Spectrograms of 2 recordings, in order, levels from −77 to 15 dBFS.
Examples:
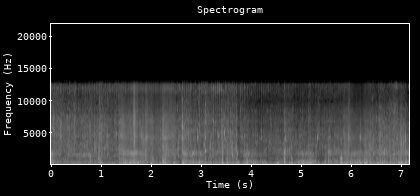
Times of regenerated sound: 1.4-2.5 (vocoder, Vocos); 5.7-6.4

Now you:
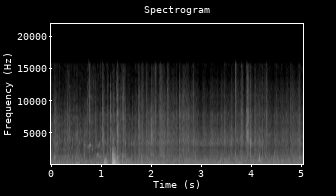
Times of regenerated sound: 1.7-5.0 (autoencoder, DAC-VAE)

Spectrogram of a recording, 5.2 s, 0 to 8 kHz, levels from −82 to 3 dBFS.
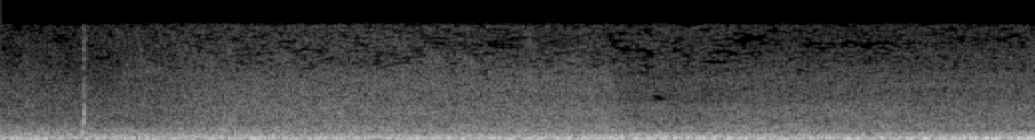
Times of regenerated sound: none

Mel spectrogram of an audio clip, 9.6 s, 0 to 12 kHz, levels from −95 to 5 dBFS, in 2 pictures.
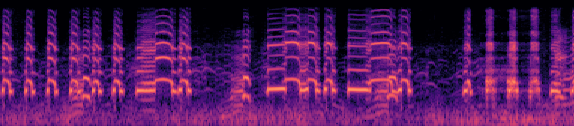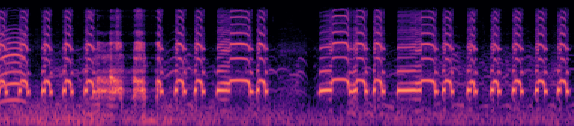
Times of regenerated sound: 4.0-4.5 (codec, SNAC); 5.6-6.1

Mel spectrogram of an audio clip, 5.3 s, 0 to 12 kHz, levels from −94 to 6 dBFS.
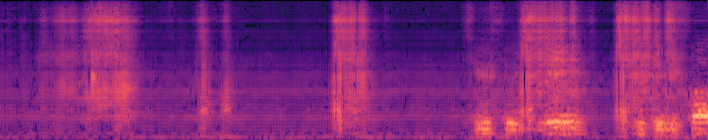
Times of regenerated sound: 0.0-5.3 (vocoder, BigVGAN v2)

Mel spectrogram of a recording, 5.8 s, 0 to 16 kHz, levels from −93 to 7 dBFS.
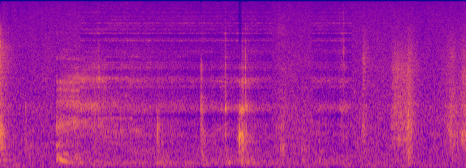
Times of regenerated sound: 1.0-3.4 (codec, SNAC); 3.9-4.4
